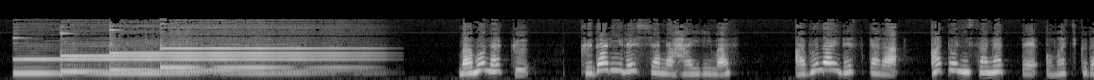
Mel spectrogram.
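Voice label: platform 3 approaching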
